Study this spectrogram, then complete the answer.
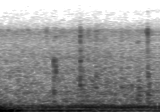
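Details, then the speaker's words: Stand fan humming steadily with no blade whoosh; motor continuity checks OK, but the shaft is tight and hard to turn by hand; seized bushing suspected, to be replaced. "ang problema na naman nito malamang mga idol yung busing na naman kasi mahigpit na naman to mahirap pihitin"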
